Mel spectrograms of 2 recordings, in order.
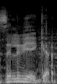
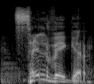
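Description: First: The surname is pronounced the American way. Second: The surname is pronounced the German way. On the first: This is the commonly adopted form. "все как-то вот приняли вот эту американскую штуку произношения и говорят так" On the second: This follows the rules of the original language. "с учетом правил немецкого языка, произносится как Цельвегер"

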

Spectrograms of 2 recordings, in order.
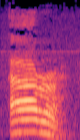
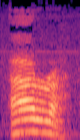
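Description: No difference in how they are said.

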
